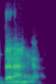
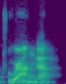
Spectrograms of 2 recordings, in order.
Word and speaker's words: Turanga: En la versión en inglés lo, lo pronuncia como Turanga y se ve que ellos, los latinos, interpretamos que le pusieron la A porque para mí no tenían el audio original en inglés, recibieron el guión, lo trabajaron en base a eso y pensaron, a ver, ¿cómo se pronuncia esta palabra en inglés? Turanga. Y para ellos sonaba como taranga.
